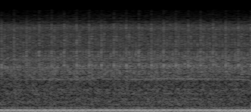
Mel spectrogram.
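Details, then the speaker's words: Fiat Tempra petrol engine idling after replacing a worn, too-thin alternator pulley with the old alternator's pulley: steady low rumble, belt now silent with no squeal or chirp, normal idle. "silencioso galera só alegria"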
